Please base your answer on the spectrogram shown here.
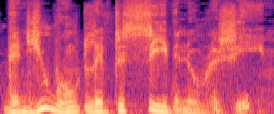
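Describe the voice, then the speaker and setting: An actor playing a threatening, taunting henchman soldier in a game cutscene, with a gravelly voice. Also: medium pitch, big pitch swings, normal speed, heavy background noise. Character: menacing traitorous soldier, loyal henchman of a usurping general. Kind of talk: dramatic video game cutscene acting. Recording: loud game music over the voice.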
